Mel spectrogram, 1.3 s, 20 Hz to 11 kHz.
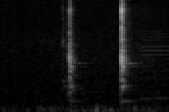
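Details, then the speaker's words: Freightliner FLD120, 397k miles, first start attempt after sitting about 17 years: two sharp dry clicks from the starter solenoid, with no cranking. Starter solenoid clicking. "that clicking is a solenoid to thicken a time or two"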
